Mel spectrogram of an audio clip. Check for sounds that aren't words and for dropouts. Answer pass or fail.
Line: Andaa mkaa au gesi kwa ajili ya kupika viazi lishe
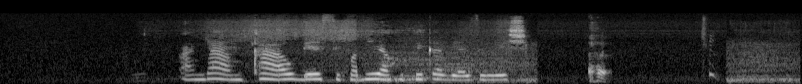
fail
